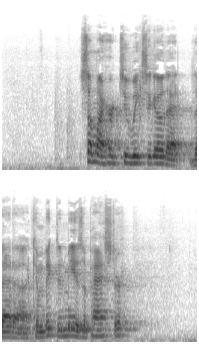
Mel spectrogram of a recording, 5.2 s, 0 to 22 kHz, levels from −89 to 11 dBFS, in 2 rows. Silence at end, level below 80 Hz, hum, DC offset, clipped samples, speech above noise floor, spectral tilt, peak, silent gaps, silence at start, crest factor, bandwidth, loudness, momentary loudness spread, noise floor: 0.8 s; -52 dBFS; none; under 0.1%; under 0.1%; 34 dB; -5 dB/octave; -2 dBFS; none; 0.75 s; 18 dB; 12.5 kHz; -18 LUFS; 10 LU; -52 dBFS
